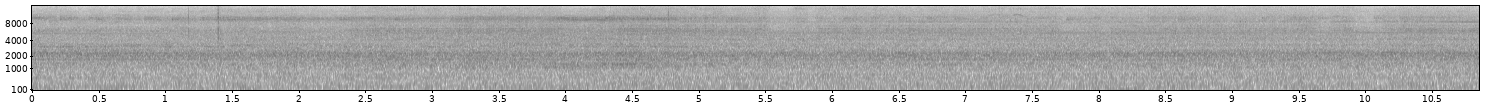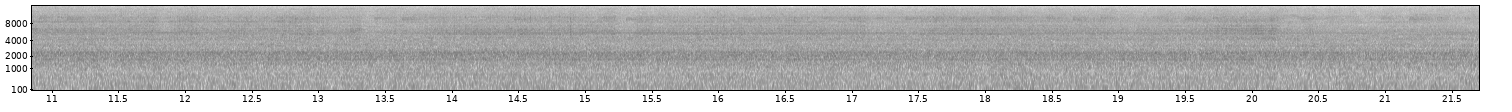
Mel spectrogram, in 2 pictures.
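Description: Metal lathe running steadily while a tool bit takes a turning cut along a metal bar: an even machine hum with a steady tone through it.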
